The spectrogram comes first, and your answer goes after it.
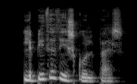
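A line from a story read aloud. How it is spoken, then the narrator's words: Neutral tone. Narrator (Spanish): le dice el director con su tono neutral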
